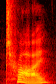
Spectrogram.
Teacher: when you're saying something like a T and an R, try, you need that burst of air. But if you have trouble making that burst of air, it's going to sound more like dry.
